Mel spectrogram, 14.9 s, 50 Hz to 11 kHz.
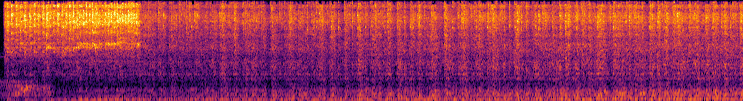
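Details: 1977 Corvette C3 V8 after a cracked intake manifold causing a vacuum leak was replaced and the carb rebuilt: it starts into a loud, deep, slightly uneven loping idle; timing issues suspected.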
